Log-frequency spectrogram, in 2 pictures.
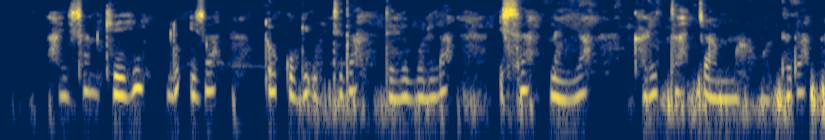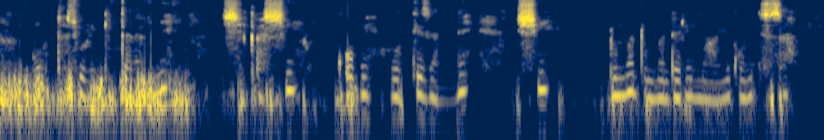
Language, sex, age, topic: Gamo, female, 36-49, government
